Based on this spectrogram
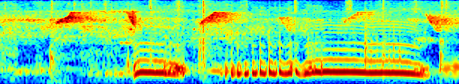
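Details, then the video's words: Pelung dove kugeruk call: a short rising coo, a quick stuttering roll, then a long, even, low hooting note held for nearly a second, with faint high chirps behind. "suara kugeruk burung puter pelung"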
